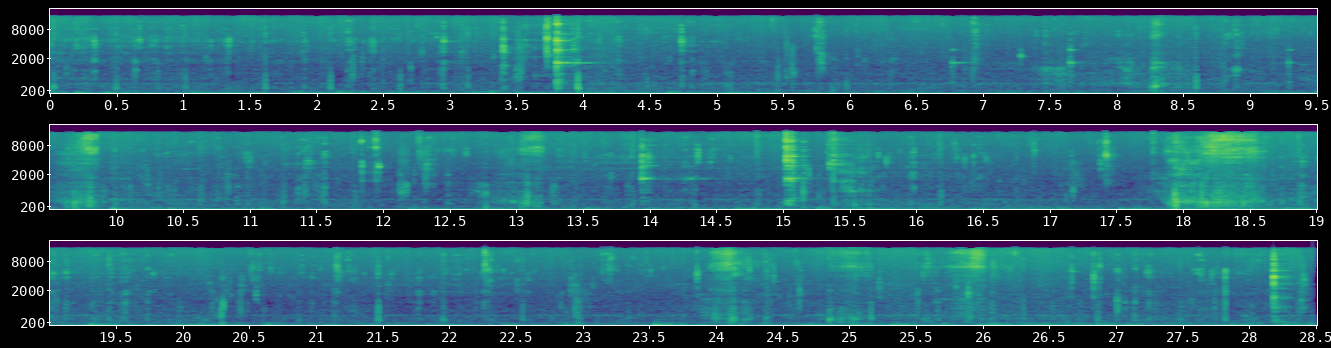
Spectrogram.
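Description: Close-miked chewing of lontong sayur, rice cake and egg in coconut curry, with the mouth closed, broken by a few sharp clicks of a spoon and fork against a glass bowl. One louder, longer noise stands out about two-thirds of the way through.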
